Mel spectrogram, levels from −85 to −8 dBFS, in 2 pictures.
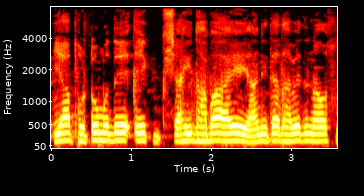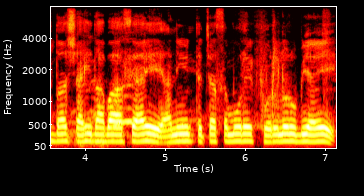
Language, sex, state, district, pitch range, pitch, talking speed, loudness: Marathi, male, Maharashtra, Washim, 145-155 Hz, 150 Hz, 200 wpm, -14 LUFS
